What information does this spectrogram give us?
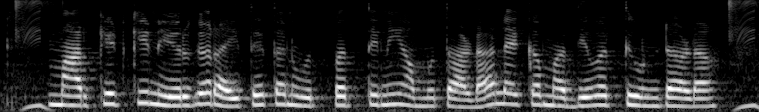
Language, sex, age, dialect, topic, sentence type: Telugu, female, 18-24, Utterandhra, agriculture, question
